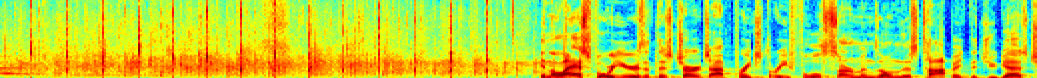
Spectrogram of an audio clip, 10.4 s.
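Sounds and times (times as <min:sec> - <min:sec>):
audience applause: 0:00.0 - 0:05.5
speech: 0:05.4 - 0:10.3.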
